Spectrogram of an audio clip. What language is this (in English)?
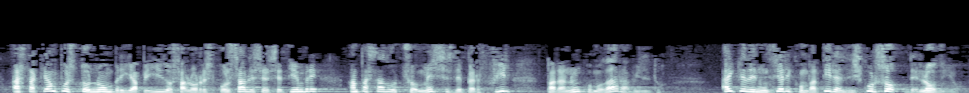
Spanish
